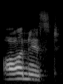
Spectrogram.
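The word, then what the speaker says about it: honest: अ का साउंड आ रहा है आपका यहां पे। तो इसलिए ऑनेस्ट हो रहा है यहां पे। कैसे आप कर रहे हो इसको? ऑनेस्ट।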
